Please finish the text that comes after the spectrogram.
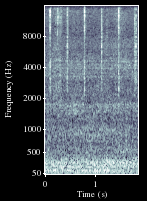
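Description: Steady car engine and road rumble from inside a vehicle moving through Florida traffic, low and continuous with a few faint higher swishes, no voices.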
